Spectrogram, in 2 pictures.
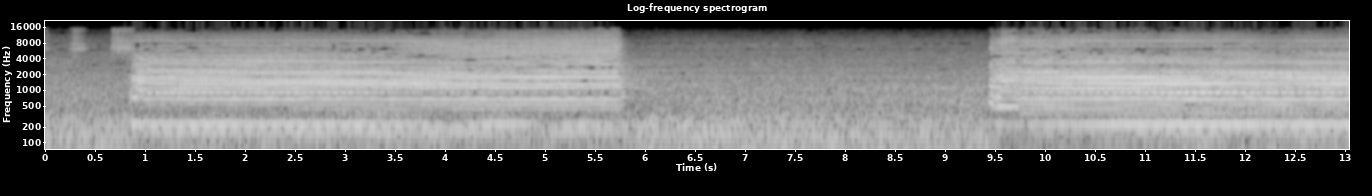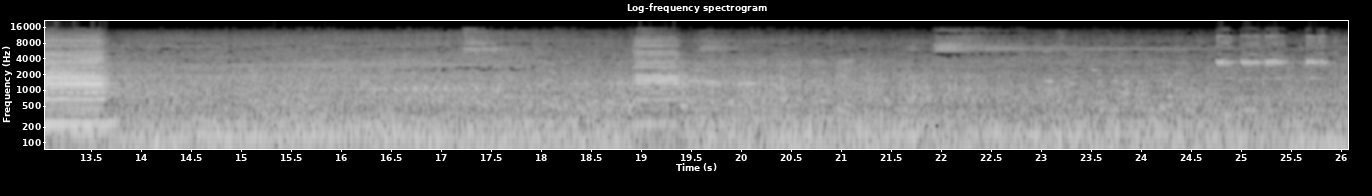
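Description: A vehicle horn sounding two long, steady blasts of about five and four seconds, then a brief toot later on, over the running of passing vehicles.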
